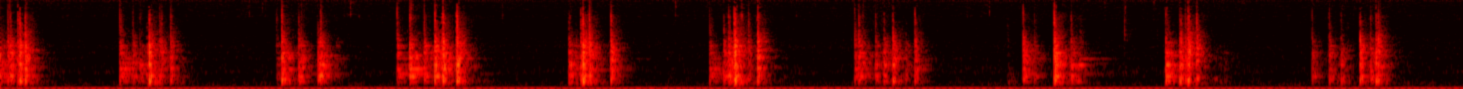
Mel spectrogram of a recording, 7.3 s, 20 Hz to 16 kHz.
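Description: Gold metal claw nails tap and scratch the synthetic skin head of a hollow Remo frame drum. Short, dry clusters of clicky taps with a low-mid body around 340 Hz and a bright scratchy rasp come in regular bursts, separated by quiet gaps.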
